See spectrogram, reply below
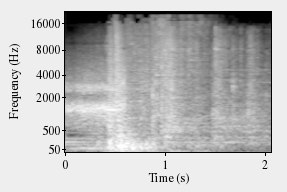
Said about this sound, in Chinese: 刹那间，赵阳感觉到遭受了猛烈的撞击，汽车发生剧烈的颠簸之后，继续向前滑行了好几米，才缓缓地停下来。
